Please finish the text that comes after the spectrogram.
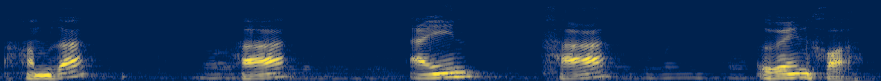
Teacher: حمزہ ہا کا سینے کی طرف حلق کا حصہ، غین خا کا منہ کی طرف حصہ، اور درمیان والے میں عین اور ہا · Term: حروف حلقی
